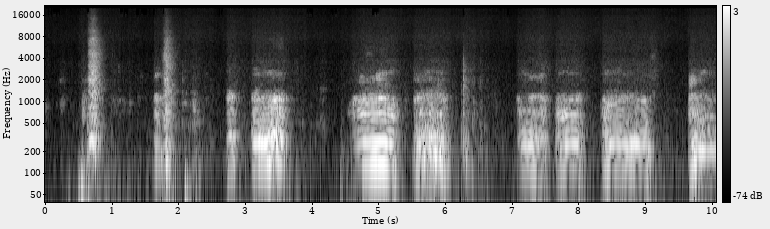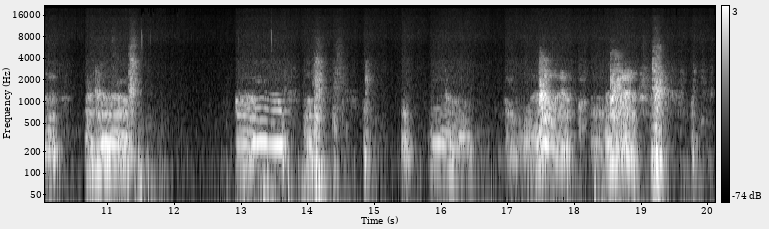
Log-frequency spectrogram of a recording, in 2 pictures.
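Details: Indoor dog producing weird noises ahead of a hug: a long run of short, grumbling, moan-like vocal bursts, roughly one each second, warbling and throaty with a few clicks between, rising in intensity toward the end.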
